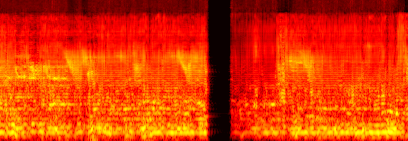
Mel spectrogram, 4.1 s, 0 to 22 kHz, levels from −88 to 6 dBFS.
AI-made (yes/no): yes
